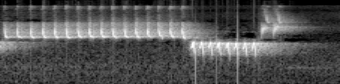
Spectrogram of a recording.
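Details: Nightingale song used for tutoring canaries: a long, fast, even stutter of high notes, then a lower, quicker rattle and a brief bright rising flourish at the end.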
